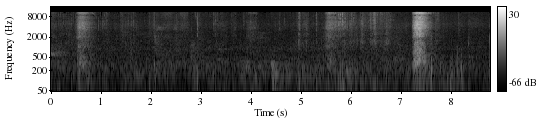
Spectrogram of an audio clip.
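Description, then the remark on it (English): A few sharp nasal sniffs from the congested nose of someone getting over a cold, fairly loud, spaced several seconds apart with the last one strongest, over quiet background noise. “Apologies for my sniffles. I'm getting over a cold and everything's starting to drain.”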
